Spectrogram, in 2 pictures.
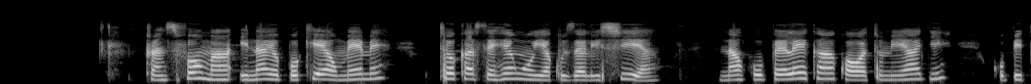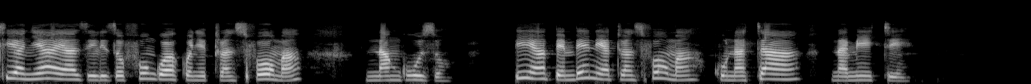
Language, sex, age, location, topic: Swahili, female, 36-49, Dar es Salaam, government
